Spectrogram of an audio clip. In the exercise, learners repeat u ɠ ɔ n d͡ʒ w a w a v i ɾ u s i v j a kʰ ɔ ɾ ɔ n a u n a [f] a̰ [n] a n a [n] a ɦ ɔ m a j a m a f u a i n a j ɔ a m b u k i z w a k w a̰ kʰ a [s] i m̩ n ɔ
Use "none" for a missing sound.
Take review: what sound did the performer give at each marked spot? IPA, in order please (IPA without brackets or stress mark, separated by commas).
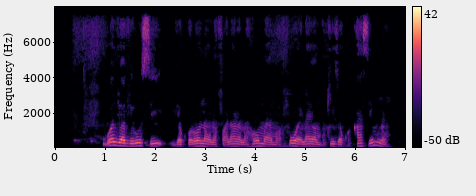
f, n, n, s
